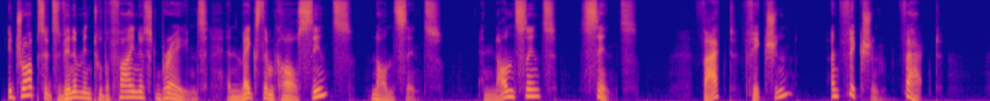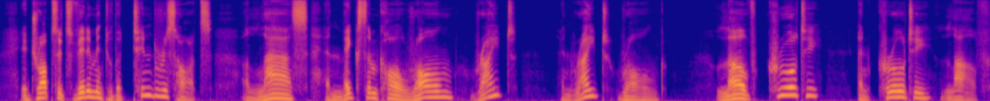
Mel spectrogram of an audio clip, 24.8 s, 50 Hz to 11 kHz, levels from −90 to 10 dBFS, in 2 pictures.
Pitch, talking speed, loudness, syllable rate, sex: 145 Hz, 110 wpm, -21 LUFS, 3.4 syllables/s, male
